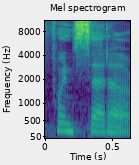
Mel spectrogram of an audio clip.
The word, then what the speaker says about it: poinsettia: It's It's spelled poinsettia, but it's poinsetta, right?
